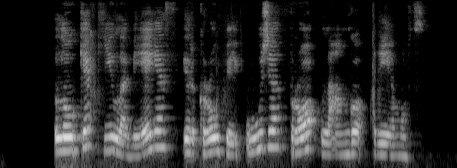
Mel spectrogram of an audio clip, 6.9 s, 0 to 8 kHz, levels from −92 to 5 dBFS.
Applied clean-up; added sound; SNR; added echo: neural mask model DeepFilterNet 3.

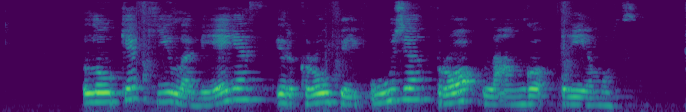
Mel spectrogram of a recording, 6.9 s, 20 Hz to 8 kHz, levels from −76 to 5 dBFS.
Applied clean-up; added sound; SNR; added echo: neural separator model SepFormer DNS4.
